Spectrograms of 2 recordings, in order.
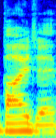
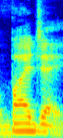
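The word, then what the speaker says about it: Bijay: I'm going to pronounce it Bye, Jay, because I'm not going to pronounce it the other way. Like Brazilian Jiu-Jitsu? B-I-J-A-Y. Ah. So, Bye, Jay.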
